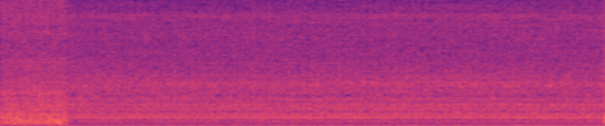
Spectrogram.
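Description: Interior noise of a Freightliner Cascadia-based semi truck's cab. A rushing road-and-engine noise changes abruptly, less than a second in, to a steady low engine hum.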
